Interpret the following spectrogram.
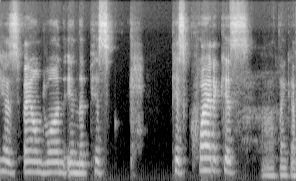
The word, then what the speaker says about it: Piscataquis: Richie says he has found one in the Piscataquis. I think I said it wrong. Piscataquis. Victorian, maybe. Brian Euler. That is awesome. I'm going to the few yards. Okay, cool. Piscataquis.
